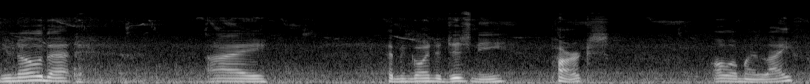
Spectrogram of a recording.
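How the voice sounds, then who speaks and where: A man with a fairly high pitch talks very slowly, with long, frequent pauses and fairly even intonation. Audible room echo and noticeable background noise fill the recording. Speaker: vlogger. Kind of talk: casual live stream chat. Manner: halting.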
